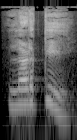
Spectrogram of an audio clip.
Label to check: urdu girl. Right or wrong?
Right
